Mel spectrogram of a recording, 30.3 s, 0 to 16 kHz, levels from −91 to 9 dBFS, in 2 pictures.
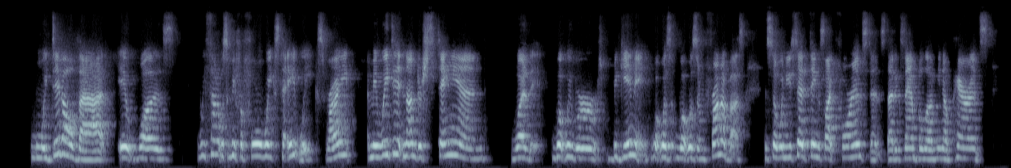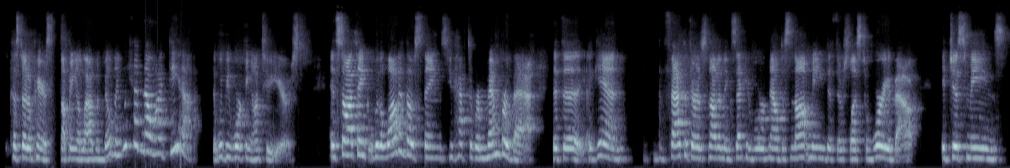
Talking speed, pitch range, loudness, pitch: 220 wpm, 220-275 Hz, -22 LUFS, 245 Hz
